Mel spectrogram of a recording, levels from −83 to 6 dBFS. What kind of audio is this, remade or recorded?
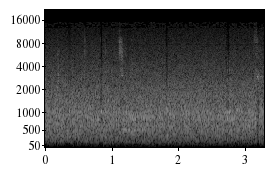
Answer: recorded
